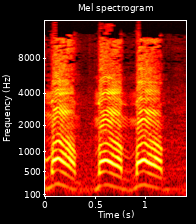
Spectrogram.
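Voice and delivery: put-on whiny kid calling. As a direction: keep calling like a kid who won't give up. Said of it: "listen to your kid go".

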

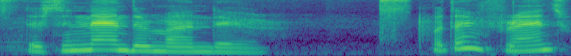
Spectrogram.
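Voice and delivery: ordinary talk

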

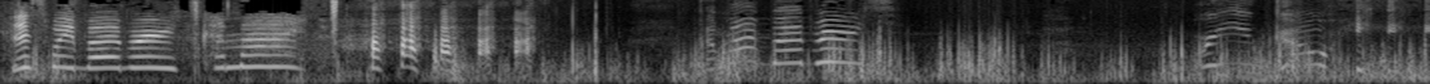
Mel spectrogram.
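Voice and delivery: high coaxing sing-song; sing-song call. Real, not acted. Mom calling her toddler away from the water.

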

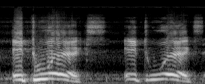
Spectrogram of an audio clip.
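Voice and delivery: high, loud cry of triumph; excited shout. Retold or imitated. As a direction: shout it out as the machine plays back. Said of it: "everyone shouted".

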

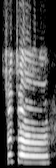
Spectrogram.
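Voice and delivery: high bright ta-da; excited unboxing reveal. Real, not acted. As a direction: announce the reveal with a flourish. Revealing the plant to viewers.

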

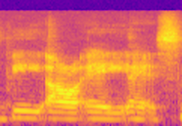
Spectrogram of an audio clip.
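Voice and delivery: ordinary talk

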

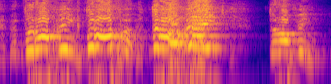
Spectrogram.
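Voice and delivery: high, loud shouted dropping, laughing; frantic shout. Real, not acted. Streamer yelling to chat that his computer is freezing. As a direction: yell the English word out in a panic.

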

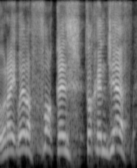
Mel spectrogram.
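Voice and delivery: a furious Scottish kit man; angry Scottish guy. Retold or imitated. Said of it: "angry Scottish guy".

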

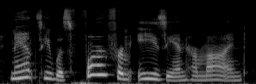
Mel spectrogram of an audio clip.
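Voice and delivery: ordinary delivery

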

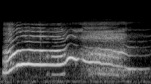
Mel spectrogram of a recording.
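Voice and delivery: real helpless, very high laugh; high squealing laugh. Real, not acted. Overcome by the funny photo.

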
